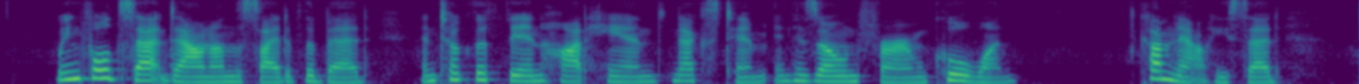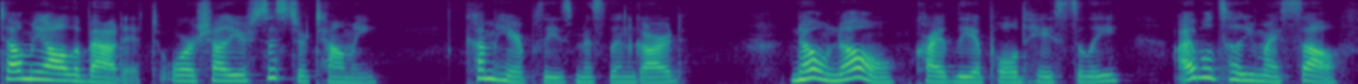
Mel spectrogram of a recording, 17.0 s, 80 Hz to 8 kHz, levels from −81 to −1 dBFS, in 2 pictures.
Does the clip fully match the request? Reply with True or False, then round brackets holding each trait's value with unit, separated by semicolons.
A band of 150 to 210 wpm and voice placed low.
False (185 wpm; 185 Hz)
